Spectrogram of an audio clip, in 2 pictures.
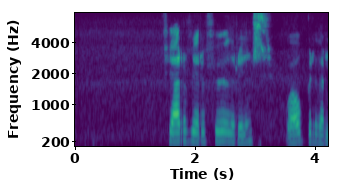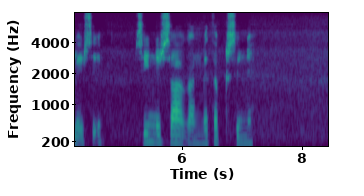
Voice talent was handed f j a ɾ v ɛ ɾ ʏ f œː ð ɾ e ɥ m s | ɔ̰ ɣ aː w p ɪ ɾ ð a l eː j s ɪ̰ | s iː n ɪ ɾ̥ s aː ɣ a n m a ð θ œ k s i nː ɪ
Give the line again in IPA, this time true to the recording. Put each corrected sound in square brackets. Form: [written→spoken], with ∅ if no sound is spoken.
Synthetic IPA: f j a ɾ v ɛ ɾ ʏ f œː ð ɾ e ɥ [m→n] s | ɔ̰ ɣ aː w p ɪ ɾ ð a l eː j s ɪ̰ | s iː n ɪ ɾ̥ s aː ɣ a n m [a→ɛ] ð θ œ k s [i→ɪ] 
